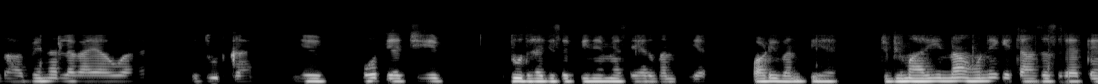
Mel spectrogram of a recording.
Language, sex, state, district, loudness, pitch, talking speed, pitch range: Hindi, male, Bihar, Jahanabad, -20 LUFS, 140 Hz, 185 wpm, 135-145 Hz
